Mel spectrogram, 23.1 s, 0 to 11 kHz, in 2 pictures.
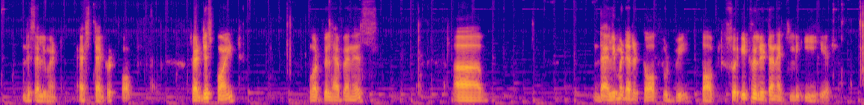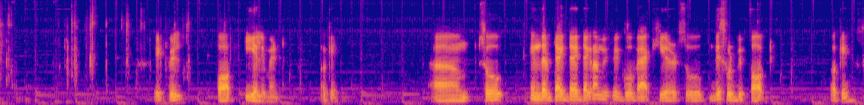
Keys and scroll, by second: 3.6 ctrl+alt+Left.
